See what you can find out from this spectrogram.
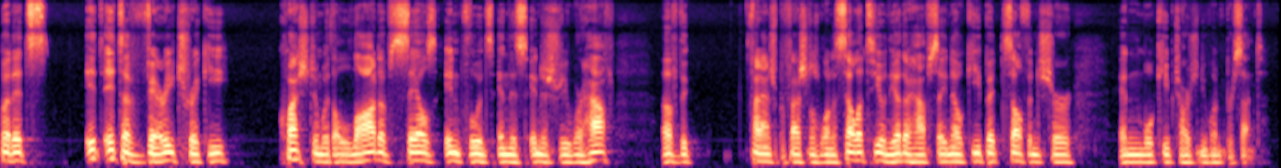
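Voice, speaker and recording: A man's voice: fairly low pitch, dry recording, studio quality. Man hosting a retirement webinar. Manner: animated, quick asides and restarts. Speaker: financial planner hosting a webinar. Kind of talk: casual advice talk.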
